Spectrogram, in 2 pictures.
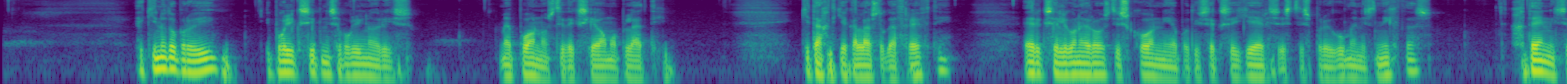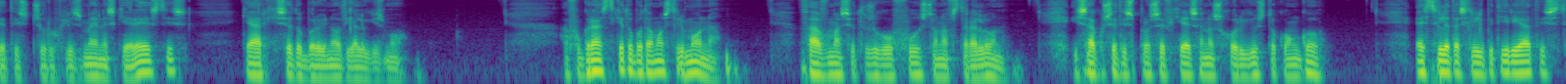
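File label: Greek Language, voice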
